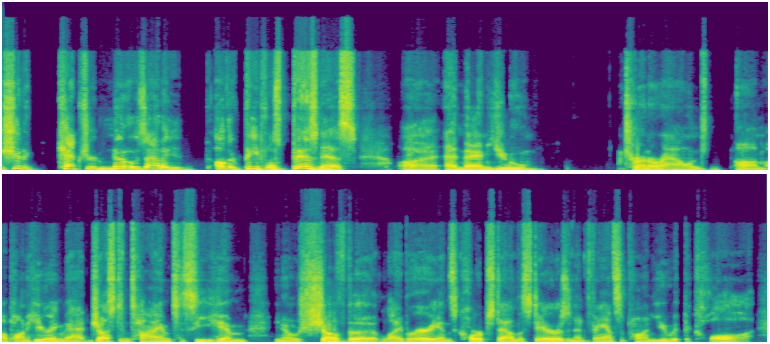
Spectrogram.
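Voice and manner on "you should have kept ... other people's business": raised, high-pitched shouting. Narrating the scene to a player, the speaker voices the deputy as he shouts out. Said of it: "And he shouts out".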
